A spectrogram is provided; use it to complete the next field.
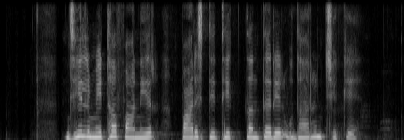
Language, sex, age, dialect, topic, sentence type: Magahi, female, 18-24, Northeastern/Surjapuri, agriculture, statement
